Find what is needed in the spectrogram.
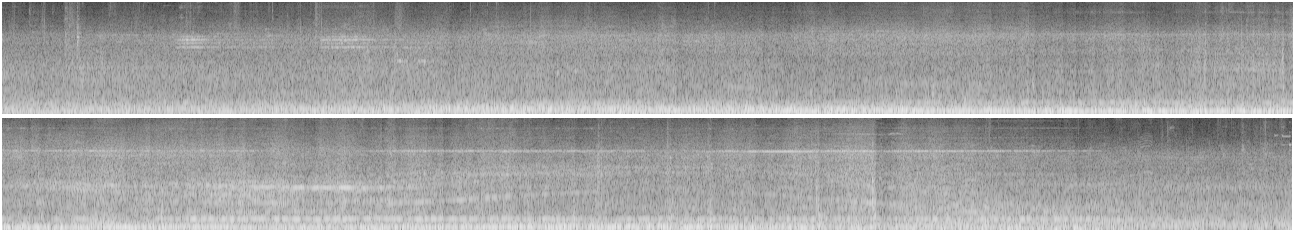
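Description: Electric trams on the Alexandria Ramleh line: a standing tram hums steadily while a second tram rolls in on the next track. The low rumble grows louder from about a fifth of the way in, and whining tones glide up and down in the second half as the arriving tram draws up.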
